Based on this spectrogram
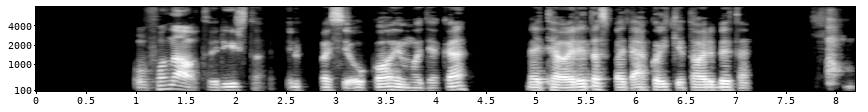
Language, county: Lithuanian, Telšiai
